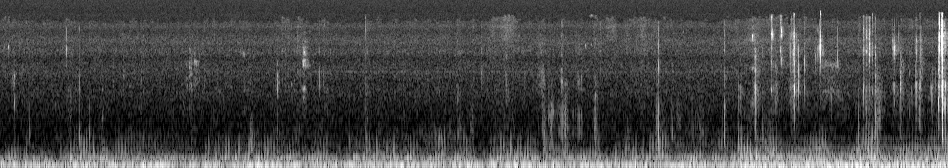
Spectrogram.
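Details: Rescued kitten sucking on its own paw pad indoors: a steady low purring rumble throughout, overlaid with soft, irregular wet clicking sucks that grow denser and sharper toward the end.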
